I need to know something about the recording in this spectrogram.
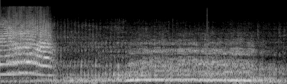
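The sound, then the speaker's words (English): Two elephants calling in a study recording: a bright, harmonic trumpet-like blast for half a second gives way to one elephant's sustained, deep rumbling roar that holds steady to the end, with no talking. “I think that the one who's roaring, so you can hear that very deep roar”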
